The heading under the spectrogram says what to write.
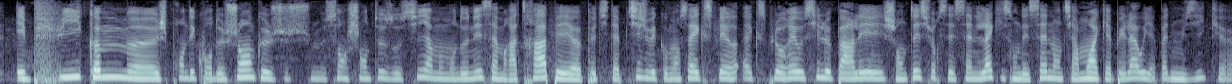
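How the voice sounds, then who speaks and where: A woman speaks at a moderate pace with a medium pitch and a dark, mellow tone. Her intonation is fairly even, and the recording is very clean with a silent background. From Brittany, Rennes area. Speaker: singer. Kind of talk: interview. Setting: café. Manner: halting.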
